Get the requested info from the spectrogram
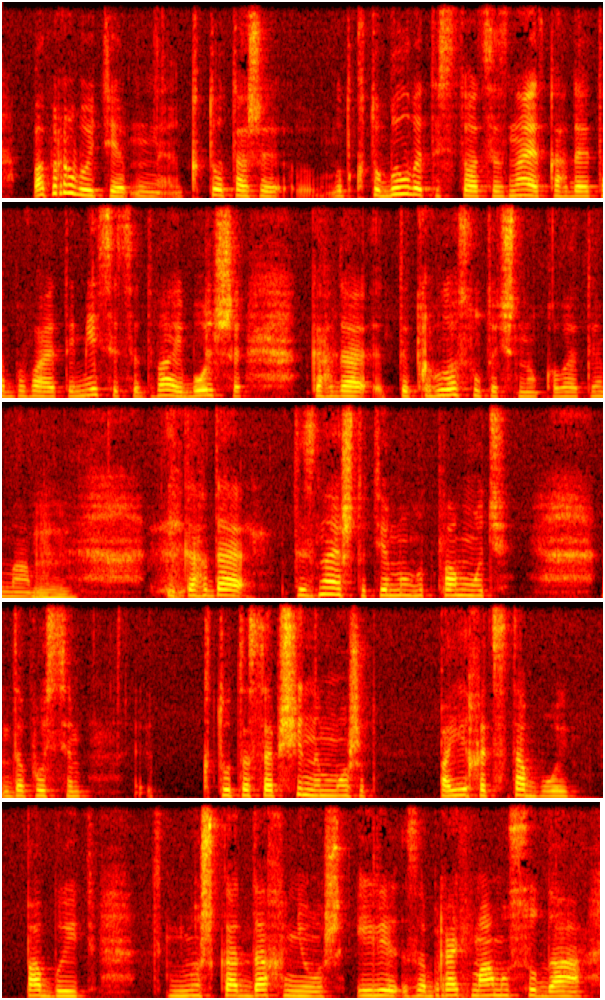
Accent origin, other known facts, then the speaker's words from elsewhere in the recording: Donetsk, Donetsk Oblast, Ukraine; Но мы в лицо узнали друг друга, что мы из Донецка.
